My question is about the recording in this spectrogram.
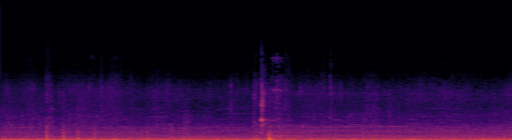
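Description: A steady low mechanical hum, like a motor or engine running, with one sharp click a little past halfway.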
